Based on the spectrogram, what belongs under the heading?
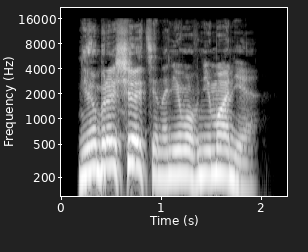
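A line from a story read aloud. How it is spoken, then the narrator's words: Snorting, dismissive. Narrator (Russian): хмыкнул Дима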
